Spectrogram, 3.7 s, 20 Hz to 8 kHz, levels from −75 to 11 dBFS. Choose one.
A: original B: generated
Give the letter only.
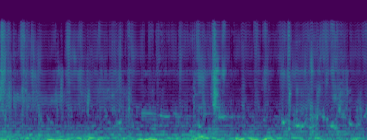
B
